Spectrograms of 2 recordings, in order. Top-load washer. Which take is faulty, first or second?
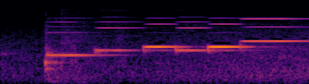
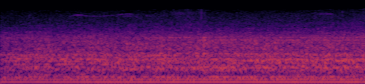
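second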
